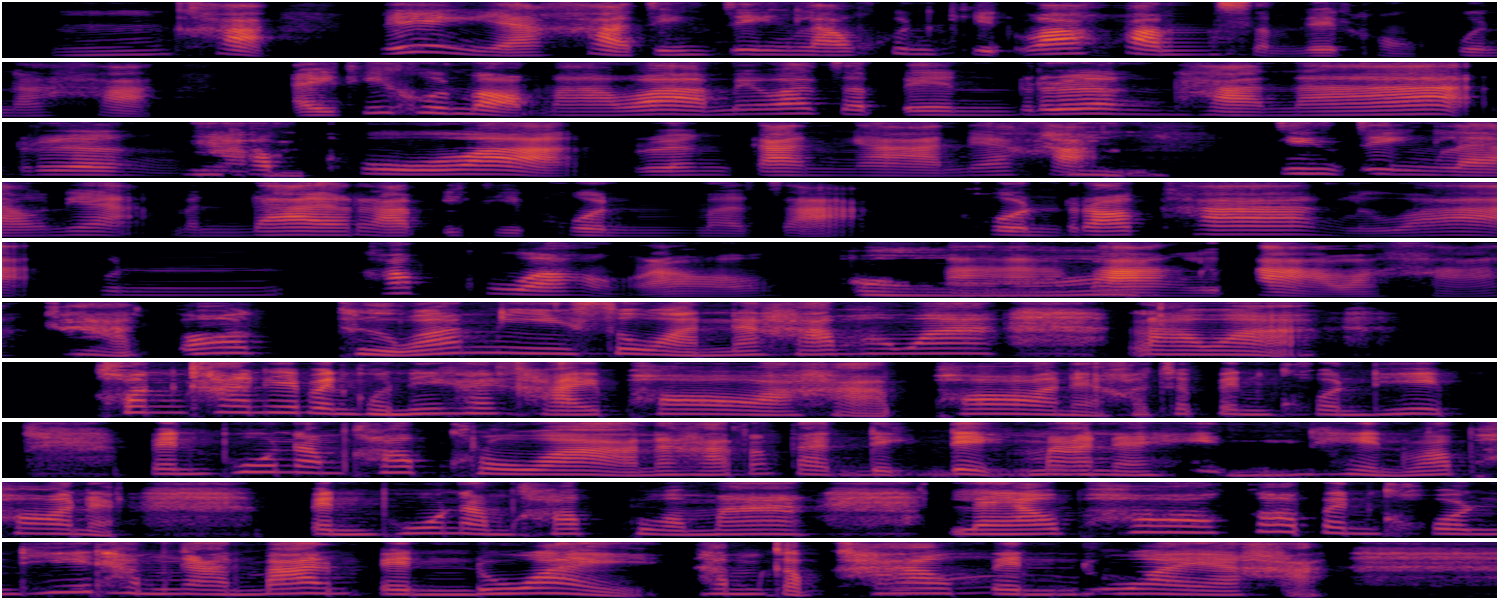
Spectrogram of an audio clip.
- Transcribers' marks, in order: none
- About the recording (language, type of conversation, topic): Thai, podcast, คุณวัดความสำเร็จในชีวิตยังไงบ้าง?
